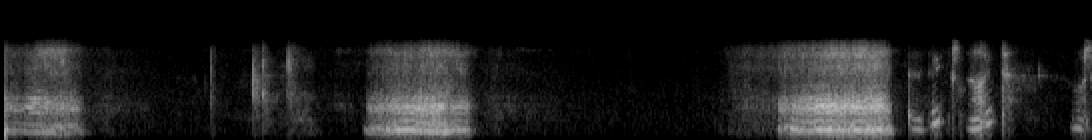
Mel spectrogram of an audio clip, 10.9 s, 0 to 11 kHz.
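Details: Snoring from an adult man who insisted he never snored: deep, rattling snores on each breath, about 15 a minute, with short snorts and quiet gaps between.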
